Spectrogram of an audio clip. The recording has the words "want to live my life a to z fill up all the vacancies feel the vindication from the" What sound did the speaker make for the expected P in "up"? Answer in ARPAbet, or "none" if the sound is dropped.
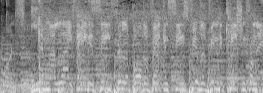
P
